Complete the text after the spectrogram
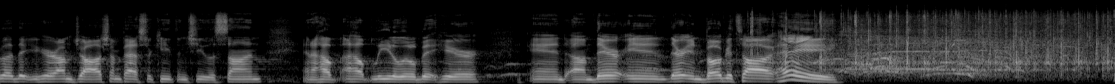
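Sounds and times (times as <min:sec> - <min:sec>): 
speech: 0:00.0 - 0:08.7
audience applauding: 0:07.4 - 0:11.1.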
